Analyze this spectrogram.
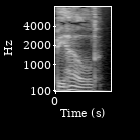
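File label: "beheld", en, uk British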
